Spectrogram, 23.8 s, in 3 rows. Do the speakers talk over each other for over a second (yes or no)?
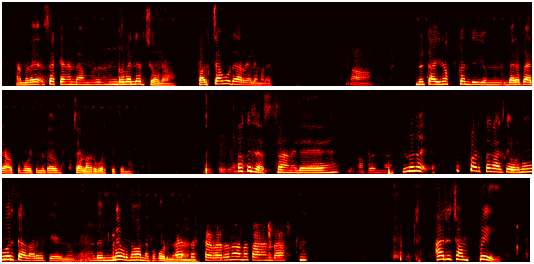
no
